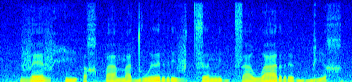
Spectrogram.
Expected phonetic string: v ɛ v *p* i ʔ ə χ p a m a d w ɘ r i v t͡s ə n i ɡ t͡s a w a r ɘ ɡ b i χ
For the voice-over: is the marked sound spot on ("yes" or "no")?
no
